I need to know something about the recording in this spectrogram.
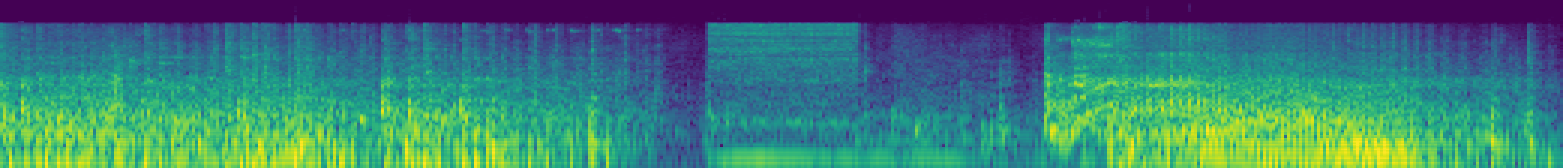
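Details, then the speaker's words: Greenfield ride-on mower with diesel contamination, no start: repeated cranking bursts with a brief catch that dies; spark plug repeatedly fouled with diesel, plug itself okay, may be replaced once running. "three yeah take three just pulled the spark plug out it was failed with diesel yet again the spark plug itself is okay but I think you just get keeps getting failed"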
